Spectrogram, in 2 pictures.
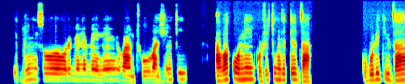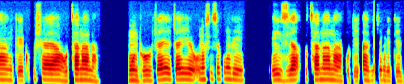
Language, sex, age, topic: Ndau, female, 25-35, health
